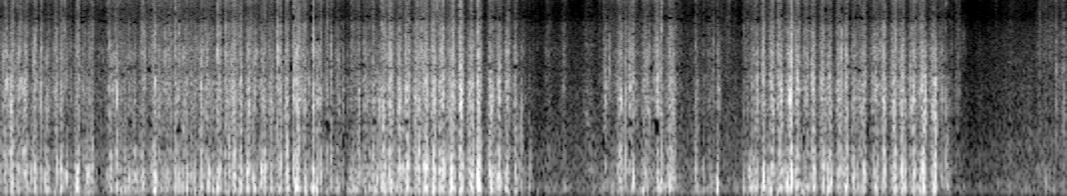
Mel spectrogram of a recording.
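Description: Gravel and dirt rattling in a classifier screen as it is shaken over a bucket, in three bouts of dense rattling with brief pauses between them.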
